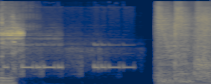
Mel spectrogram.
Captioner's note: digital beeping; energetic electronica music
